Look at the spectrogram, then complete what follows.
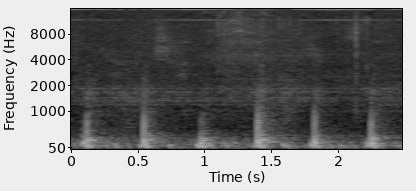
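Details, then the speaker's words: Fast, regular heartbeat thumps climbing to about 140 bpm, in a televised demonstration of raising his own heart rate; tachycardia, a pace usually reached by hard running. "What sort of thing would a person have to be doing to create this sort of speed? 101. 101, Really running very fast would be the normal thing to put this up."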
